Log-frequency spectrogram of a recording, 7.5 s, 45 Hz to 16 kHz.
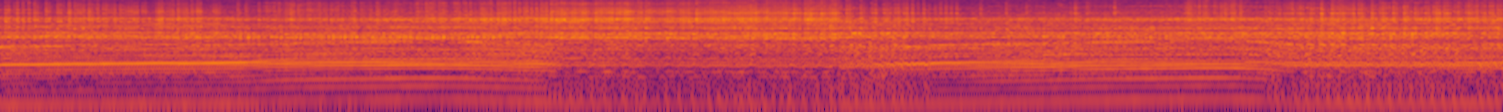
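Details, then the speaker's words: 80cc motorized bicycle two-stroke with a smaller jet and a richer needle: buzzy engine with a loose rattle at low rpm that goes away at high rpm; something loose, ruled out as the piston hitting the head. "It's like something's loose. That's what that rattle is for sure. Because if I go up in the RPMs real high, it gets like, it goes away right there."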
